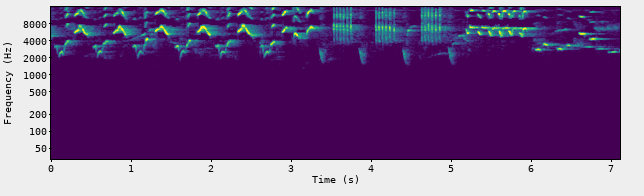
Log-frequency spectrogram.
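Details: Local Tledekan in a long rolling song meant to coax silent birds into singing: rapid high chirps and sweeping notes, a few lower slurred notes between bursts, then thin high trills, with a faint low hum.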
